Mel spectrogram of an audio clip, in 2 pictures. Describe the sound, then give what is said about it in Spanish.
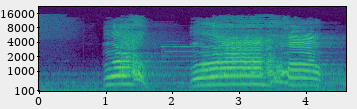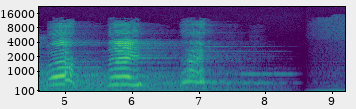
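A person screams in horror while walking through a forest behind a guide, letting out a series of anguished, high-pitched screams and wails, about six strained bursts of rising and falling cries, loud, with short gasping pauses between them. “Con mi primo gritando de horror, caminé tras el guía.”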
